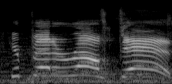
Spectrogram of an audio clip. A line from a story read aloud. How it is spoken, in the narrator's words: Passion screams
